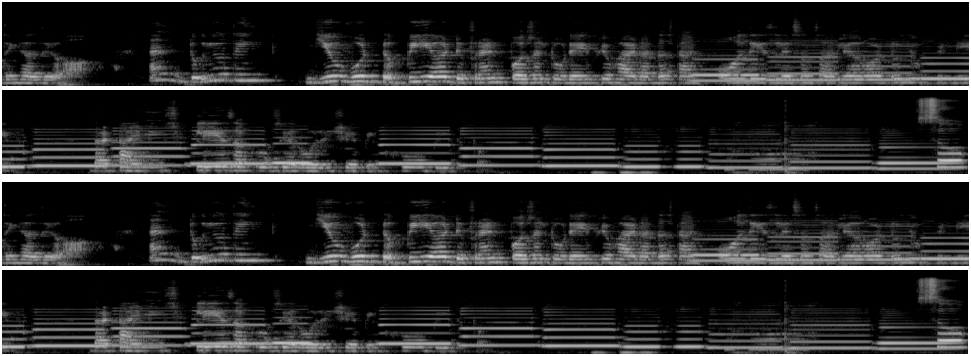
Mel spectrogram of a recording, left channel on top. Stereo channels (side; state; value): both; identical; correlation 1.00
